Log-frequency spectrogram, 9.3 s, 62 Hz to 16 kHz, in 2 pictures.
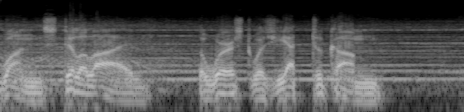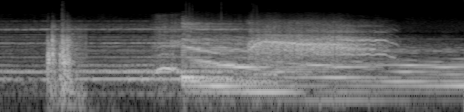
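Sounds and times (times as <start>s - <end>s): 
speech: 0.2s - 3.9s, 5.1s - 5.5s
loud sustained scream from a 1978 horror film trailer: 6.2s - 9.2s.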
